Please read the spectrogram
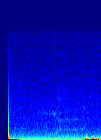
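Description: A sharp click as the recording begins, fading within half a second, then a low hiss and, in the last half second, low rumbling on the microphone.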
